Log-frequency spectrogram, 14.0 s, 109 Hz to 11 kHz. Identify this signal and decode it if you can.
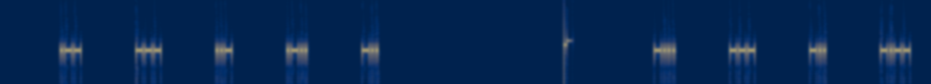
Morse code, heard as a keyed tone, about 36 wpm, spaced as for 10 wpm, 690 Hz. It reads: WOULD BODY
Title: 8x Character Spacing - Top 500 Words - 35wpm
